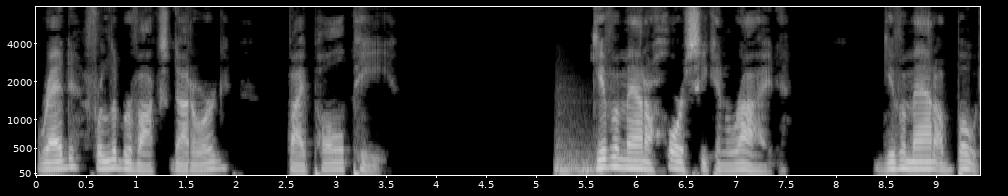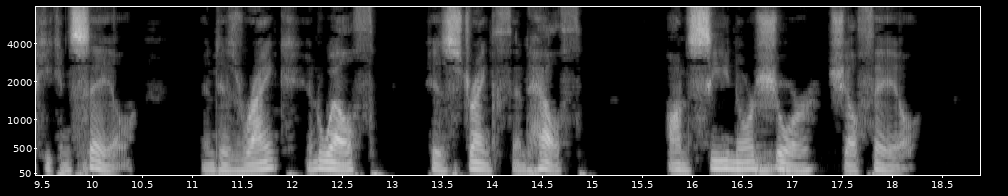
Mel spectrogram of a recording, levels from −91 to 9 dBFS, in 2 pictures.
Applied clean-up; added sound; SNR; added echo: classical method Wiener filter.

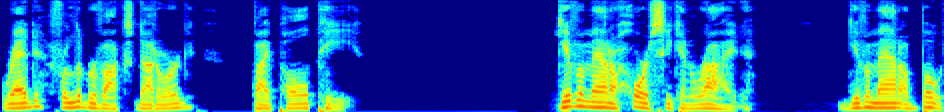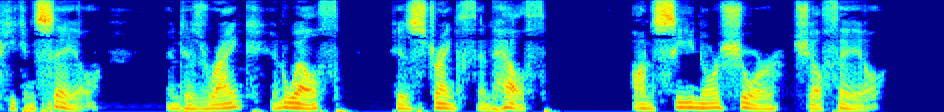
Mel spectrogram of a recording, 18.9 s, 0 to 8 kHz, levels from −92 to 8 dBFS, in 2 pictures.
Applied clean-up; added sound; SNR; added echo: neural mask model Resemble Enhance denoiser.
